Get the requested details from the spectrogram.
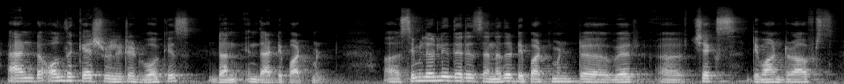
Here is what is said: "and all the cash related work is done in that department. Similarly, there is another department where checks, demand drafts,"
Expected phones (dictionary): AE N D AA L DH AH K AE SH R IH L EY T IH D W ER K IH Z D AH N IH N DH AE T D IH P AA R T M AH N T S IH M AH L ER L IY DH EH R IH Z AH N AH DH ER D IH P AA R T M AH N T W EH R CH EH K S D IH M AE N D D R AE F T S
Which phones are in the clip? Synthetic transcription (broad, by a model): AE N D AA L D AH K AE SH R IH L EY T IH D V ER K IH Z D AH N IH N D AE T D IH P AA R T M AH N T S IH M AH L ER L IY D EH R IH Z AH N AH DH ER D IH P AA R T M AH N T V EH R CH EH K S D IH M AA N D D R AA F T S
